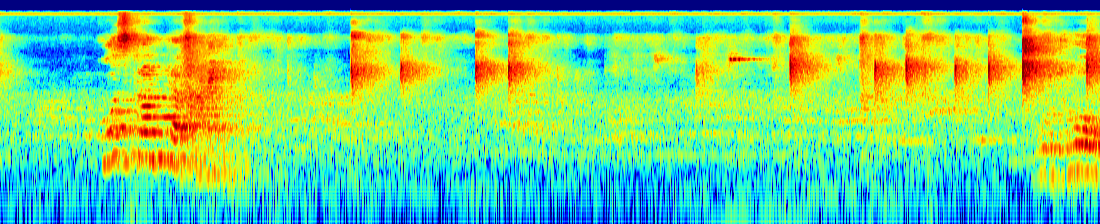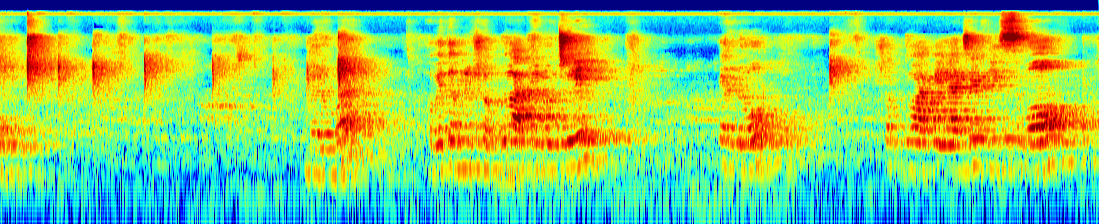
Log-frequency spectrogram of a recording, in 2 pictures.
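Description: A woman speaks clearly and calmly nearby.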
